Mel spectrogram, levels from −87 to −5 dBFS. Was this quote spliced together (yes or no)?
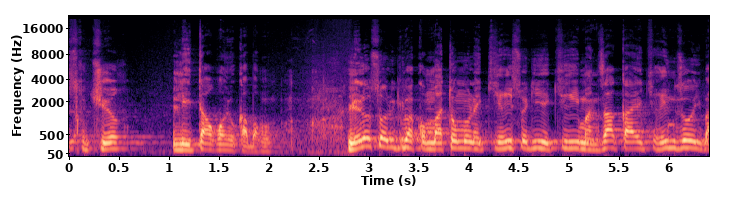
no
